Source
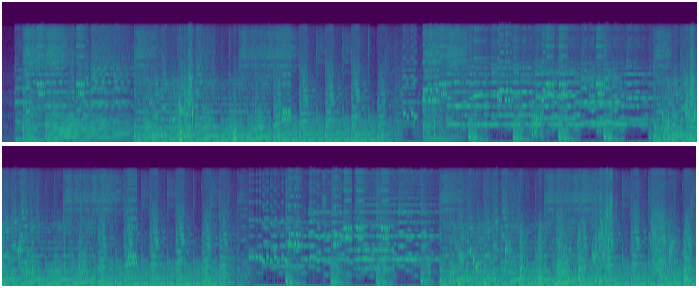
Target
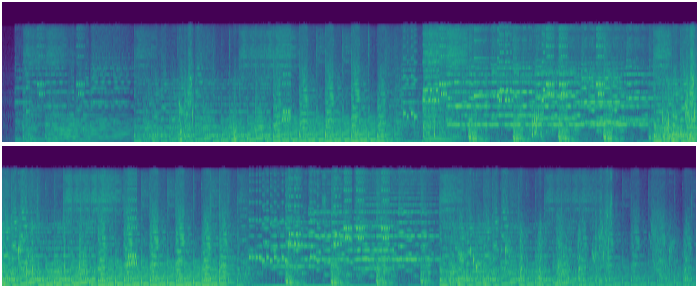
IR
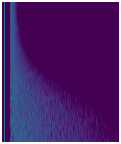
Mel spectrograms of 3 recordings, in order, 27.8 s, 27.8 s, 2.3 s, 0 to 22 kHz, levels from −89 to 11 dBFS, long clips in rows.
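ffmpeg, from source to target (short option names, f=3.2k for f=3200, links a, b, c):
-filter_complex "[0:a]dynaudnorm=f=750:g=13:m=13dB,asplit=2[a][b];[1:a]atrim=start_sample=2205[c];[b][c]afir=irnorm=-1:irlink=0,volume=-20dB[d];[a][d]amix=inputs=2:normalize=0"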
